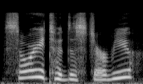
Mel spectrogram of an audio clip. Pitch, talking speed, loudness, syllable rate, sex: 270 Hz, 170 wpm, -16 LUFS, 4.7 syllables/s, female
